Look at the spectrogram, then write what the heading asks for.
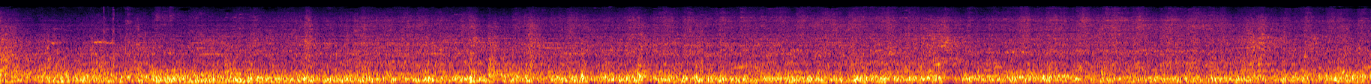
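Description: Canadian Pacific freight train of covered grain hopper cars rolling past close by: a loud, steady rumble of steel wheels on the rails with clacks over the joints.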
